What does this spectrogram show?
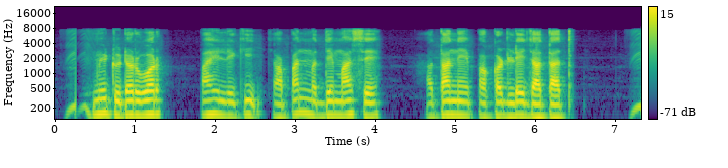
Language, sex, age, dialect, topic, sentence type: Marathi, male, 18-24, Varhadi, agriculture, statement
